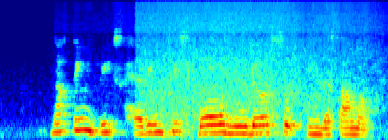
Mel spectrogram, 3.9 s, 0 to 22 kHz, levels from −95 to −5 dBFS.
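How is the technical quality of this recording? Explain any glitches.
The recording has one processing fault, present throughout. Noise suppressor artifacts: for the whole clip, a suppressor cuts bands it judges to be steady noise by about 18 dB, frame by frame, so the background dips between words and returns beneath them. The room noise, which steps up by about 13 dB at around a second and a half, still sits about 20 dB under the speech.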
